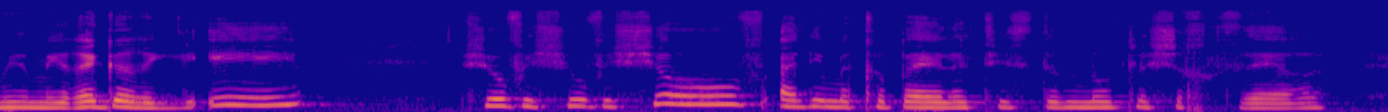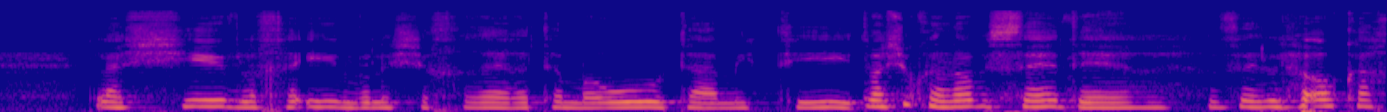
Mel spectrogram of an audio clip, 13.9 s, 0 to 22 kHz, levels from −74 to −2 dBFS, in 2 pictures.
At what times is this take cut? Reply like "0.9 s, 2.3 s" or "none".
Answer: 11.3 s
